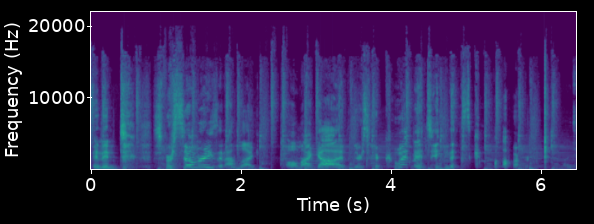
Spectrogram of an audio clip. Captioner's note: laughing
